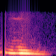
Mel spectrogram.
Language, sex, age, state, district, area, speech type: Bodo, female, 60+, Assam, Kokrajhar, urban, conversation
